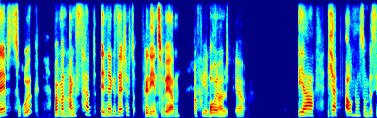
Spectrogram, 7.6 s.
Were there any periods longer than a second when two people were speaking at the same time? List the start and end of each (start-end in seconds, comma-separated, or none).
none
